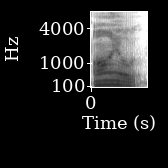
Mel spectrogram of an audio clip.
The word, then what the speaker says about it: aisle: down the aisle now aisle a is le that's a silent s is Basile but is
